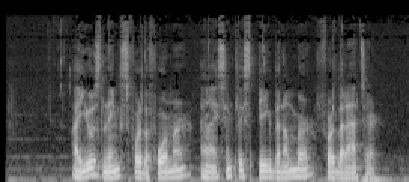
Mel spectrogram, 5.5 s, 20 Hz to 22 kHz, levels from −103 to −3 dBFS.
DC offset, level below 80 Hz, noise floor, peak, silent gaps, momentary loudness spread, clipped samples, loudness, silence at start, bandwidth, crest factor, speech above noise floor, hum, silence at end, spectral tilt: under 0.1%; -44 dBFS; -54 dBFS; -10 dBFS; none; 8 LU; under 0.1%; -27 LUFS; 0.1 s; 16 kHz; 18 dB; 29 dB; none; 0.05 s; -6.5 dB/octave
